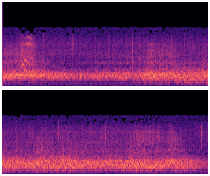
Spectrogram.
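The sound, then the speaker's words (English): A bomb explodes on an island, rolling on as a sustained, heavy roaring rumble, loud and steady for about eight seconds with a crackling, rain-like hiss on top and no voices. “I fused one of their bombs before I left the island. Everything on the island wiped out.”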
